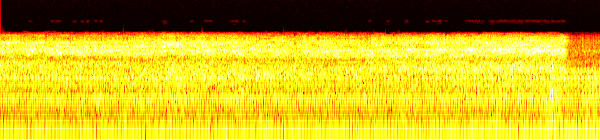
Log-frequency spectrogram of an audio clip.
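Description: Steady compressor hum under an even airy hiss, an airbrush spraying normally until the air shuts off.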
